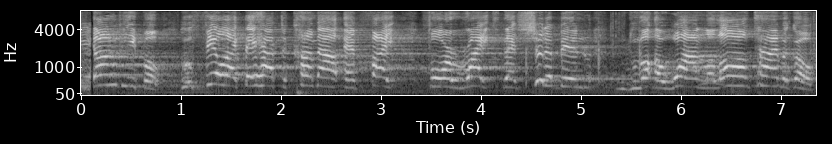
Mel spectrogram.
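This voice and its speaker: The speech moves at a fairly slow pace with music in the background. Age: old. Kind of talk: protest speech. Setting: outdoor rally with crowd.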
